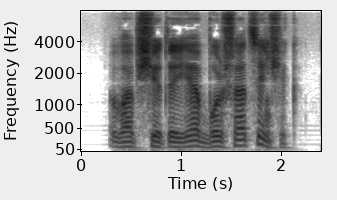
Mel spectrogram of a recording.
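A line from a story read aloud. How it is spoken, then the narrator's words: Hesitant. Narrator (Russian): сказал он неуверенно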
